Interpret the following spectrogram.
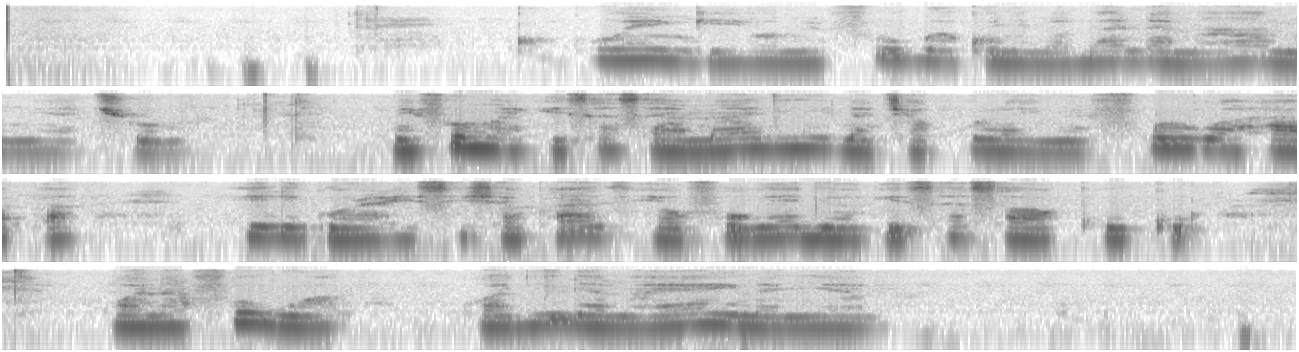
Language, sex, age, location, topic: Swahili, female, 25-35, Dar es Salaam, agriculture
